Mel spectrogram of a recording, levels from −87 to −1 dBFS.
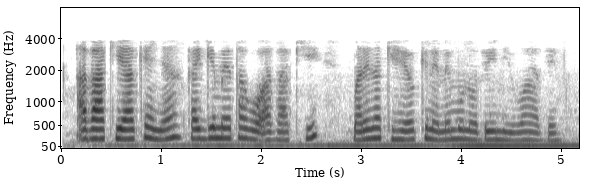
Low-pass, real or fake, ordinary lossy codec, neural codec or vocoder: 7.2 kHz; real; AAC, 16 kbps; none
